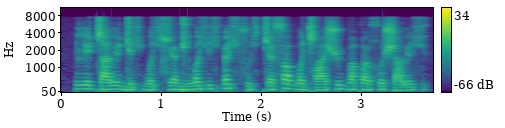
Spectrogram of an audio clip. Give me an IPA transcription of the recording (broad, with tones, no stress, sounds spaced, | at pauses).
lʲ œ˧˩ c a˩˧ l ʏ˧˩ ɟ œ˩˧ ç b ɔ˩˧ ç ɬ ʏ˧ ɐ̯ ɡ i˩˧ w ɔ˧ ç ʏ˩˧ ç ʔ œ˥˧ ç sʷ i˩˧ ç c œ˧˩ s ɔ˥˧ b ɔ˧˩ cʰ ɑ˩˧ ɐ̯ ʃ ʉ˥˧ b a˥ qʷ a˧ χʷ i˧ ʃ ɑ˩˧ l ʏ˥˧ ç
